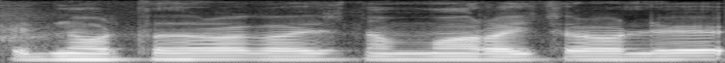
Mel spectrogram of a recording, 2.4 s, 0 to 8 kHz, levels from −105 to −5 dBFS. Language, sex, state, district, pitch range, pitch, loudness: Kannada, male, Karnataka, Raichur, 110-115 Hz, 110 Hz, -15 LUFS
